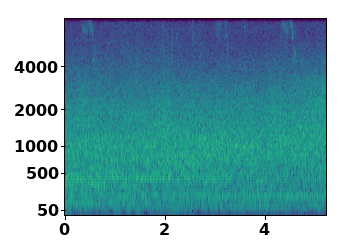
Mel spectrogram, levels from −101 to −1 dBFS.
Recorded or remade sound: recorded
